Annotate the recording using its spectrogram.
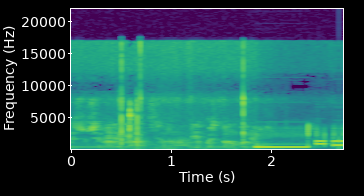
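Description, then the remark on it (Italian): A steady telephone tone sounds for about half a second as a new phone number is called, followed by two short, sharp dial tones in quick succession, heard after a stretch of busy background noise with scattered clicks. “Questo è quanto si ascolta al nuovo numero, in diretta.”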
